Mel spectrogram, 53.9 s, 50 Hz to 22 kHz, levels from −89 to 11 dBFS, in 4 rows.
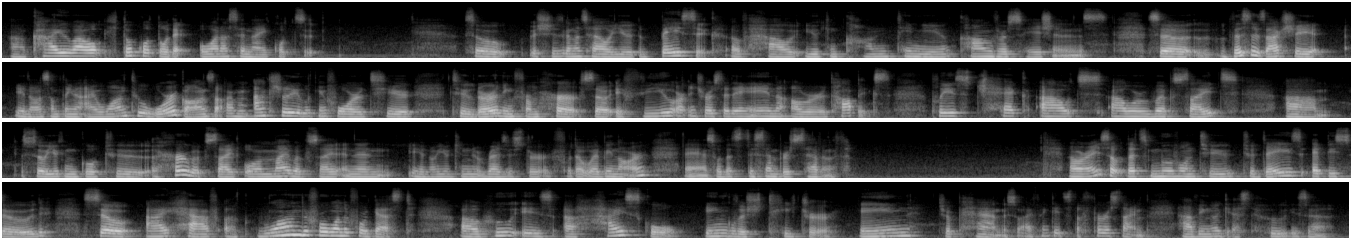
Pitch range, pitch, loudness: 170-200 Hz, 185 Hz, -23 LUFS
